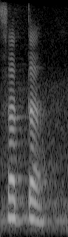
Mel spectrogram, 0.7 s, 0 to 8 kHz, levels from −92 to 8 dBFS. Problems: none marked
